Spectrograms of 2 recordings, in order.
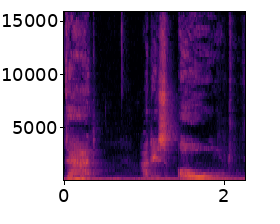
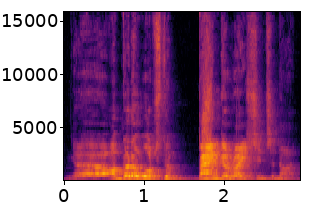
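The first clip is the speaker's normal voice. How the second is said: dad; 8 semitones higher, 12 dB louder than usual. Acted. Dad explains going out.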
